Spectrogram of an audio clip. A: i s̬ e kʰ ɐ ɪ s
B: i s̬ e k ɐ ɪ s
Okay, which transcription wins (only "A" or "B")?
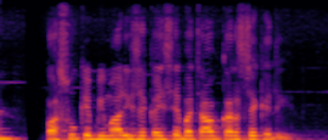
B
